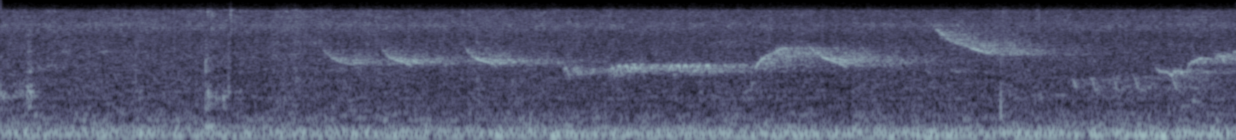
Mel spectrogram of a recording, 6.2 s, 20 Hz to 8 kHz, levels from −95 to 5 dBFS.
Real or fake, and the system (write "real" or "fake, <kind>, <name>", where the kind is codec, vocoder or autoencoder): real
